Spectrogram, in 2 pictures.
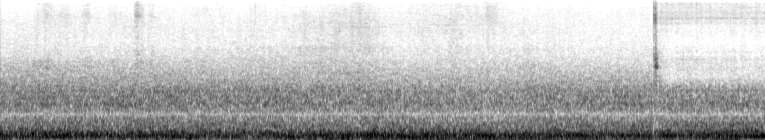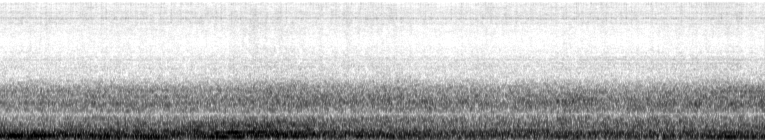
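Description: Steady rumble of motor vehicles: road traffic running by near a roadside stop.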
